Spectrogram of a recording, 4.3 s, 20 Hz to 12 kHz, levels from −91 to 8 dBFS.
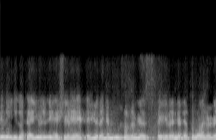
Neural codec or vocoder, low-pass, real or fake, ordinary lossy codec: codec, 16 kHz, 1 kbps, FreqCodec, smaller model; 7.2 kHz; fake; Opus, 64 kbps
